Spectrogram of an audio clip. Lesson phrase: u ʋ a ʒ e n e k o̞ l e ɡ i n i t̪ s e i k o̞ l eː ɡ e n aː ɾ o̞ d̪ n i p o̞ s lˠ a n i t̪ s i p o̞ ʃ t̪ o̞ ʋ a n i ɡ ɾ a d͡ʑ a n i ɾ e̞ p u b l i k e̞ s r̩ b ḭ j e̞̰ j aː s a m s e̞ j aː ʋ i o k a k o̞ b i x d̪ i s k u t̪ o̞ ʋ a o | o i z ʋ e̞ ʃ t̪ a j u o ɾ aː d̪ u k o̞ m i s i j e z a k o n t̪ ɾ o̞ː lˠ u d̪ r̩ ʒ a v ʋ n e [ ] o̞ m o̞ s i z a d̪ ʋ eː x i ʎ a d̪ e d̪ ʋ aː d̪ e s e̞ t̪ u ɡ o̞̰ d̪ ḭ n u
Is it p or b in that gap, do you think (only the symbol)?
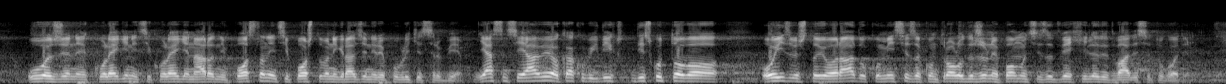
p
